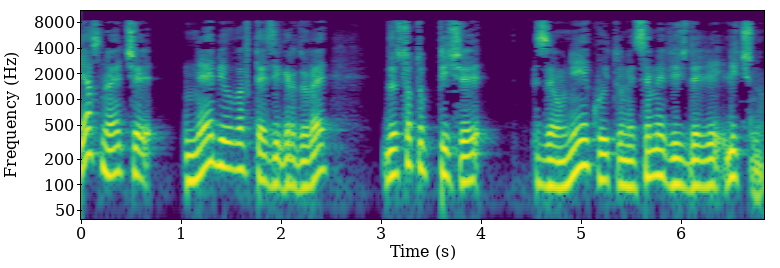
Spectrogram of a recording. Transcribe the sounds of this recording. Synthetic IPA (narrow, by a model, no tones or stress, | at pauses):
jasnoɛt͡ʃɛ | nɛɛbilˠvɐft̪ɛziɡɾɐd̪ovɛ | zɐʃt̪ɔt̪opiʃɛ | zɐoniəkoit̪ʊnɛsəmɛviʒd̪ɐlḭlit͡ʃno̰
